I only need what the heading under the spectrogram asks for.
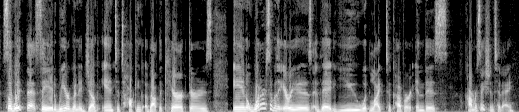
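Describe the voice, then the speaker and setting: A woman's voice: deep voice, animated, moderate pace, creaky, mellow. A woman co-hosting a casual podcast, talking emphatically and addressing listeners directly. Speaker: podcast co-host.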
